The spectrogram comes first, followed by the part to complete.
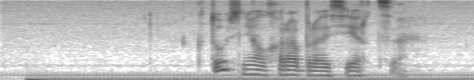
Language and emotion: Russian, sad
